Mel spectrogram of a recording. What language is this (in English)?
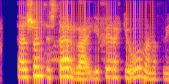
Icelandic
